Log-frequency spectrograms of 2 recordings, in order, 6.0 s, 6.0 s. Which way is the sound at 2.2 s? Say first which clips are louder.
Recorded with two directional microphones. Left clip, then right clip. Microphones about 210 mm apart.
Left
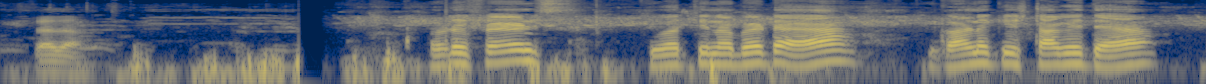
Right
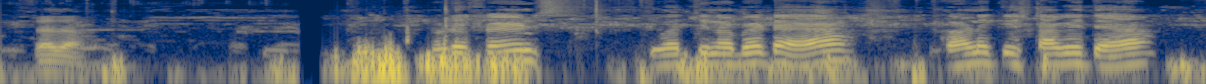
Left 7 dB; 5° left (ahead or behind).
